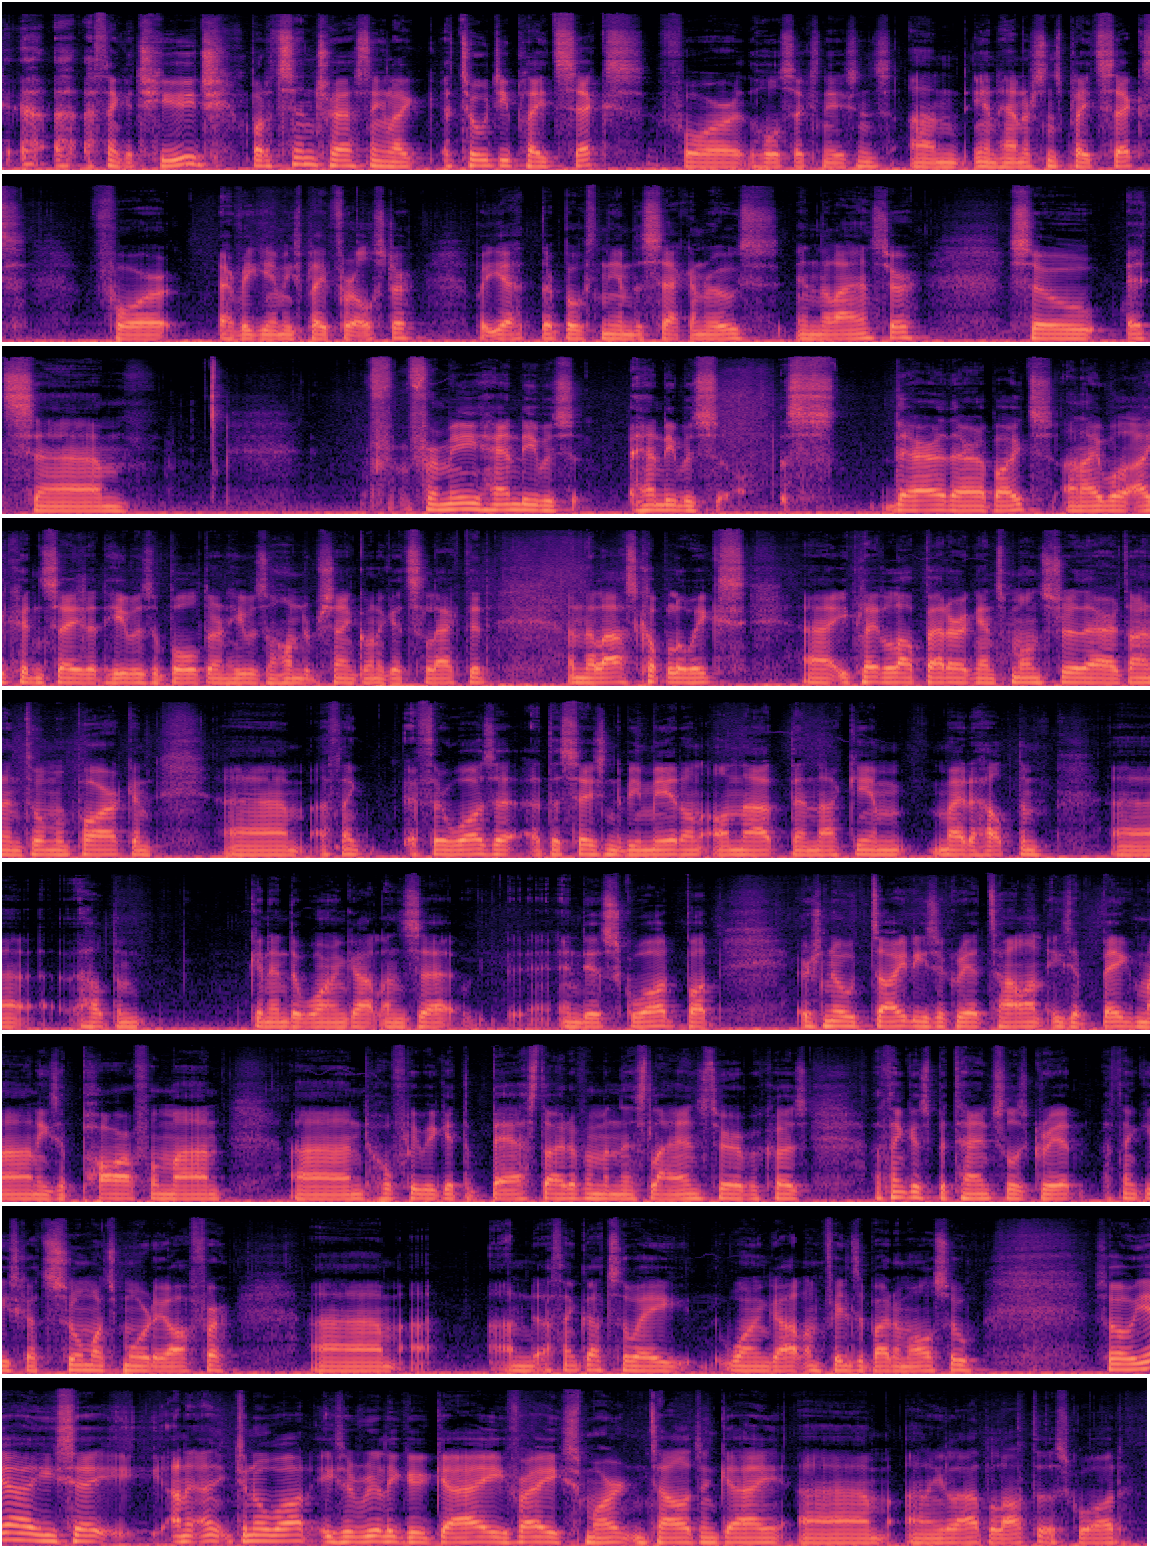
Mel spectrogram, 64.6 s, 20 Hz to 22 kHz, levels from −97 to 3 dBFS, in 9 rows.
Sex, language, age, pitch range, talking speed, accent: male, English, 20-39, 100-115 Hz, 195 wpm, Irish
